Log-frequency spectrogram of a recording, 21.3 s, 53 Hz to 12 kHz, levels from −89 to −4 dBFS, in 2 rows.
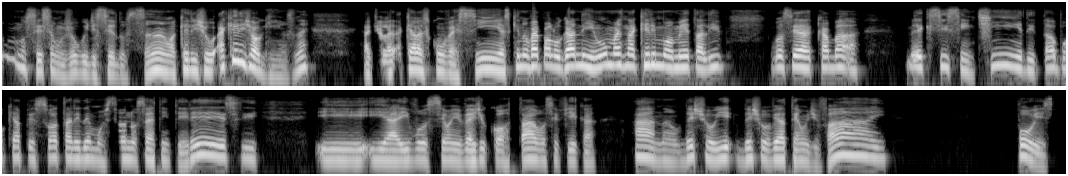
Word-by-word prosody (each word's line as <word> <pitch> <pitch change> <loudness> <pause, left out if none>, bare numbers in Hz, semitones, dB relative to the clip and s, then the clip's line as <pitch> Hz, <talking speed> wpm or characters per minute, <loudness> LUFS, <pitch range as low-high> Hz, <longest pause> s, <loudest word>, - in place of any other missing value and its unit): não 180 - -2
sei 140 -1 -2
se 140 - -4
é - - -3
um 115 - -5
jogo 125 +3 -3
de 115 -2 -5
sedução, 125 +6 -1
aquele 145 +3 0
jo 140 +1 +2
aqueles 250 +5 +4
joguinhos, 105 - +1
né. 170 +7 -2 0.5
Aquela - - 0
aquelas 150 -4 +2
conversinhas, 140 +4 0
que 190 - -2
não 190 - +3
vai 195 - +9
pra 200 0 +3
lugar 190 +1 +7
nenhum, 195 0 +3
mas 215 0 +5
naquele 200 +2 +3
momento, 180 -3 +3
ali, 175 +4 +2 0.5
você 180 +2 +2
acaba 175 -3 +4 0.5
meio 175 - +2
que - - -11
se 190 -1 -3
sentindo, 175 - -3
e 140 - -3
tal, 175 +4 -1
porque 160 -1 -6
a 155 - -2
pessoa 150 +2 -5
está 150 0 -3
ali 145 -1 -1
demonstrando 140 0 -4
certo 130 -1 -3
interesse, 150 - -2 0.6
e 130 0 -4
e - - 0
aí 125 0 +1
você, 135 +1 -5
ao 135 - -2
invés 125 0 0
de 135 -1 -4
cortar, 130 +3 0
você 130 0 -8
fica: 115 -3 -7 0.4
"Ah 160 -3 +2
não, 125 -2 -9
deixa 150 +1 -2
eu 135 - +1
ir 150 +2 0
deixa 140 +2 -3
eu - - -2
ver 140 - +2
até 135 -2 -1
onde 115 -5 -6
vai". 165 - 0 1.3
Pois. 125 - -1
145 Hz, 180 wpm, -22 LUFS, 130-175 Hz, 1.3 s, vai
